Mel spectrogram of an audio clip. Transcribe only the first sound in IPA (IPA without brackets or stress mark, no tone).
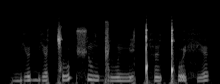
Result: bʲ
